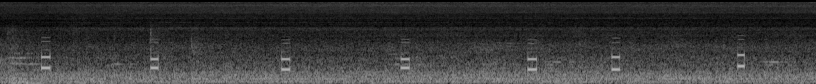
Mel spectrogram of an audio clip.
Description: DTMF, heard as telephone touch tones, dialled by hand, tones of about 80 ms, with the noise of a subway station. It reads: 5 4 1 4 1 2 9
